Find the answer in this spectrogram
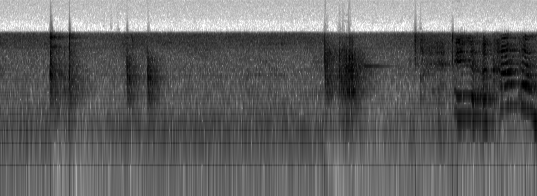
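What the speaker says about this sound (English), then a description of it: "We have butter, pepper, salt, and a little bit of garlic powder. And we're just going to mix them together." Utensil knocking and scraping in a bowl while mixing butter, pepper, salt and garlic powder by hand, a few isolated taps first, then a denser burst of clinks and scrapes toward the end, close and moderately loud.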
